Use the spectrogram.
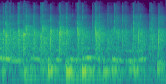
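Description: Audience applause welcoming a guest on the fourth day of a Punjabi theatre festival, a steady patter of clapping that runs under someone speaking over a microphone.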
